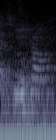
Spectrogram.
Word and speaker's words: Sproul: Sproul, mm-hmm.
